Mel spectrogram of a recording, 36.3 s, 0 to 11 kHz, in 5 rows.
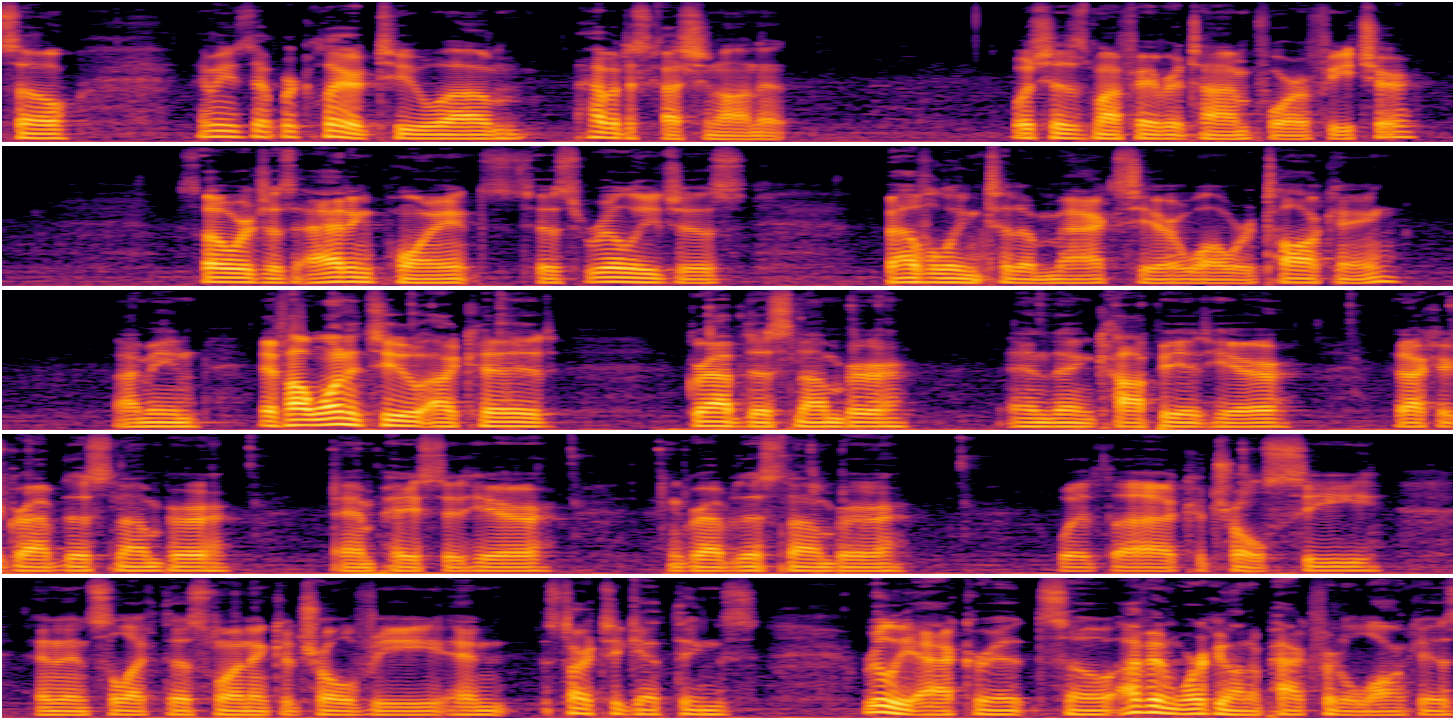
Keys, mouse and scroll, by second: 0.8 click, 1.3-4.0 drag, 4.0-6.0 drag, 6.0-8.1 drag, 8.1-16.9 drag, 16.9 click, 18.7 c, 19.4 click, 20.0 ctrl+v, 20.9 click, 21.7 ctrl+c, 22.6 click, 23.3 ctrl+v, 24.3 click, 25.0 ctrl+v, 25.7 ctrl+z, 27.9 ctrl+c, 28.9 click, 30.0 ctrl+v, 31.7 click.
